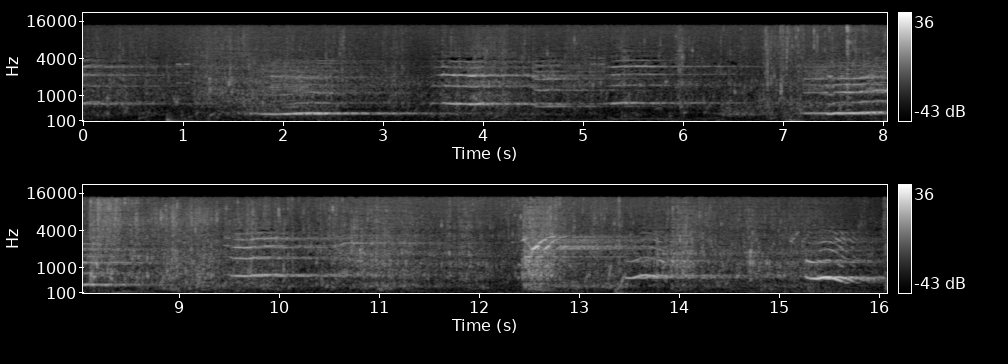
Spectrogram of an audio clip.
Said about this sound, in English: Let's hear a little bit of some of that cool underwater whale sound, and then we'll talk about how that shaped the Save the Whales movement.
